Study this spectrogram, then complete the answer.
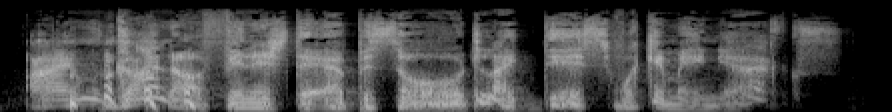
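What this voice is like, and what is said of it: Ghoul and goblin character voice. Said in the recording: “ghoul and goblin voice”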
